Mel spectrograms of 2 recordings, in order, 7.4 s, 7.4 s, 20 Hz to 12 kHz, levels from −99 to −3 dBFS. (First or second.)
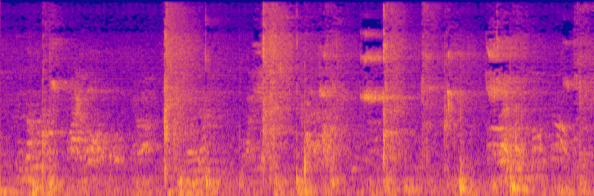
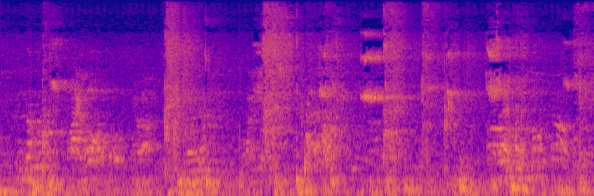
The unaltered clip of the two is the second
